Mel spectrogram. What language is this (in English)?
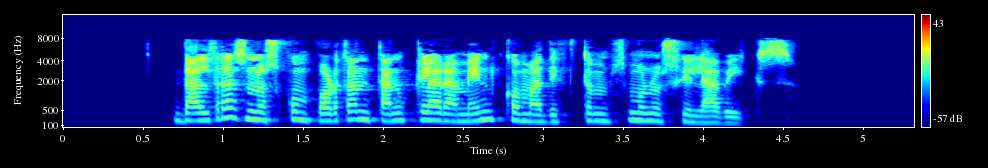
Catalan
